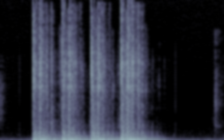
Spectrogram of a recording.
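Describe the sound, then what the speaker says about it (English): Loud, heavy knocking on a door inside the horror game Parasocial, three or four hard thumping knocks in quick succession, then a low rumbling tail. "The knocks get louder."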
